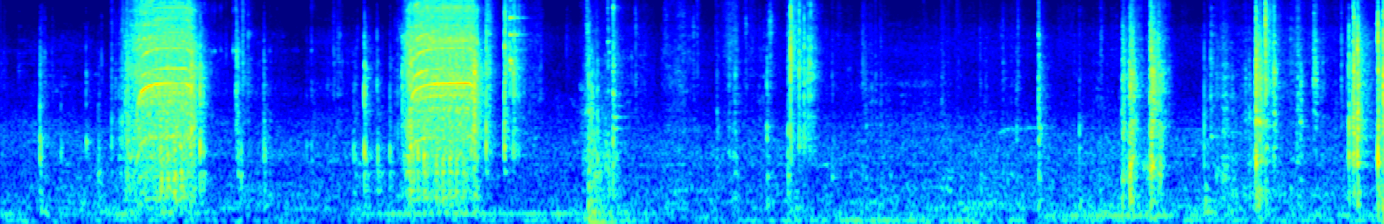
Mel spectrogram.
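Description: Ryobi cordless drill spinning in two short whining bursts, driving out the small screws of an optical drive's metal casing. After that come scattered light clicks and clinks of the loosened casing and parts being handled.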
